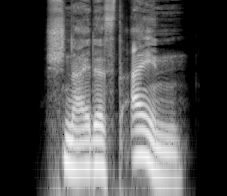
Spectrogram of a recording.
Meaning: inflection of einschneiden: 1. second-person singular present 2. second-person singular subjunctive I
- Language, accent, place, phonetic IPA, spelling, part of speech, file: German, Germany, Berlin, [ˌʃnaɪ̯dəst ˈaɪ̯n], schneidest ein, verb, De-schneidest ein.ogg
